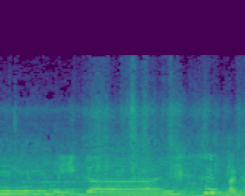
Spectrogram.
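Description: A woman's voice holding one long sung note that falls slightly in pitch and stops near the end.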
